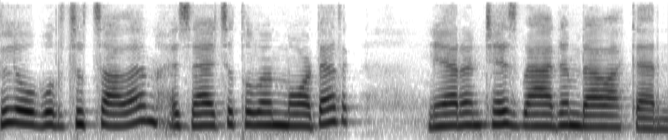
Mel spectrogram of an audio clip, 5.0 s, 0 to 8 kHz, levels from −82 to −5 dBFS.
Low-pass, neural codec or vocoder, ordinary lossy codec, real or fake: 7.2 kHz; codec, 16 kHz, 0.5 kbps, FunCodec, trained on LibriTTS, 25 frames a second; none; fake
